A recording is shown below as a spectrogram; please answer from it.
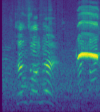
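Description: A referee's whistle blown in one short, steady, shrill blast of about half a second, starting about one and a half seconds in.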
